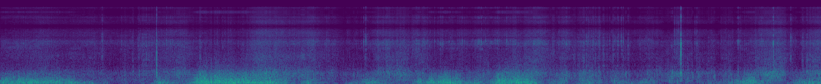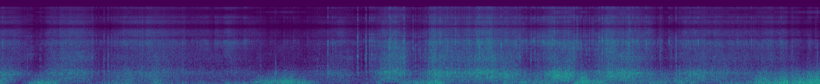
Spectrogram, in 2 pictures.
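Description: Wind rushing over an action camera's microphone during a ski descent, swelling and fading every second or two with the hiss and scrape of skis turning on packed snow, growing louder and hissier near the end. One sharp click about halfway through.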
